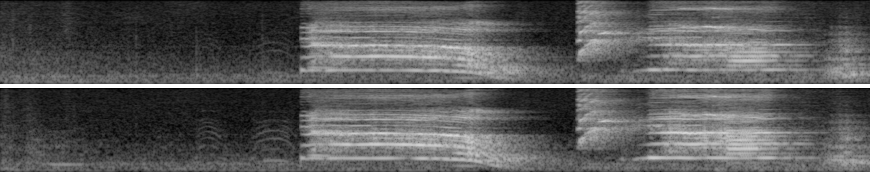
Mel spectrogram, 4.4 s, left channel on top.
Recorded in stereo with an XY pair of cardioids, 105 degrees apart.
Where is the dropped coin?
I don't hear a dropped coin.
